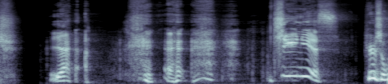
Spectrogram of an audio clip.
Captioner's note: laughter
